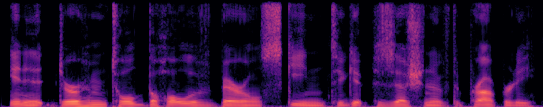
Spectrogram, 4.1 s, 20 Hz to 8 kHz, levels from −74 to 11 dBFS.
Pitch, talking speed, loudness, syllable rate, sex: 100 Hz, 220 wpm, -19 LUFS, 5.9 syllables/s, male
